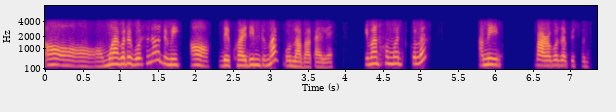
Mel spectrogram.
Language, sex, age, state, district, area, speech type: Assamese, female, 30-45, Assam, Dibrugarh, rural, conversation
